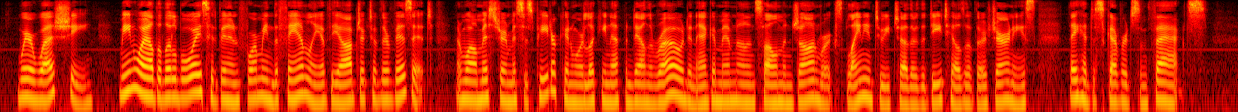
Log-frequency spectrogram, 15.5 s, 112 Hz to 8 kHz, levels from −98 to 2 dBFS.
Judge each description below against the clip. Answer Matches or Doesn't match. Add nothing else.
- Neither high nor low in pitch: Matches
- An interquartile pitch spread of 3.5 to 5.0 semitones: Doesn't match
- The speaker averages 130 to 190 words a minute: Doesn't match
